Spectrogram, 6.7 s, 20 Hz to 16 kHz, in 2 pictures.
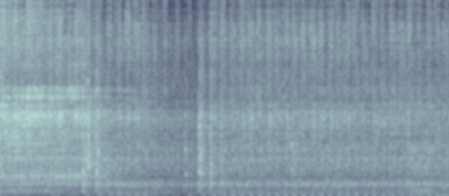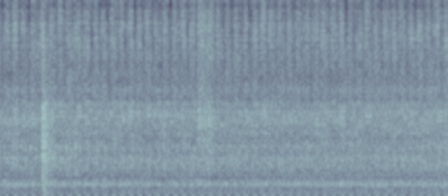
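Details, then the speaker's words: Yamaha NMAX 155 (old model), code 61 ISC system, idle control 37% engine off: steady starter cranking about three pulses a second with brief sputters that never run; suspected missing spring or dirty throttle body. "Ini masih mati-matian saya tahan tidak ada nyala ya Ini kemungkinan dari per yang tidak tidak terpasang dan bisa juga dari eh total body yang kotor"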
